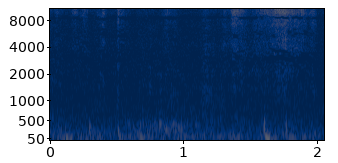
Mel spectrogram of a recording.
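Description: Near silence: faint rustling of crocheted yarn being handled and pulled through stitches, with a few soft ticks about halfway and near the end.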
